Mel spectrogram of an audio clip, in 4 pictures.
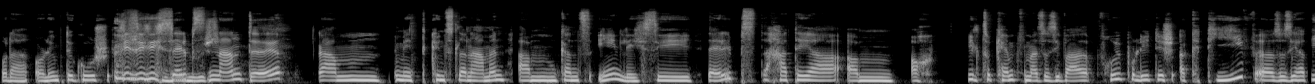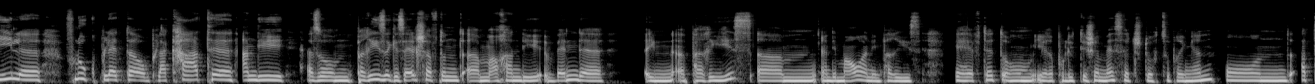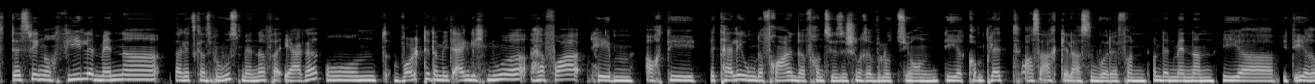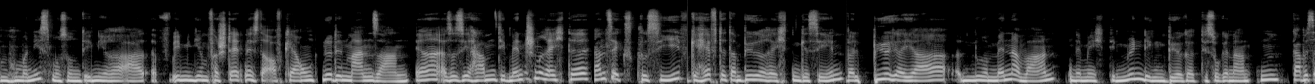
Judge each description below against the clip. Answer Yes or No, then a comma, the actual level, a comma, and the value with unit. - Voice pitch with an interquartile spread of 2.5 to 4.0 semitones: Yes, average, 3.1 semitones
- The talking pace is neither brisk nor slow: Yes, average, 160 wpm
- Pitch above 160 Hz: Yes, medium, 185 Hz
